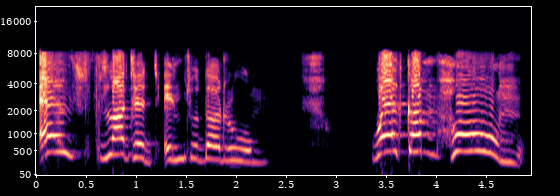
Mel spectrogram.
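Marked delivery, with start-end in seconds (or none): 3.3-4.9 high, slow joyful welcome; cheerful welcome. Acted. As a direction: greet him with delight. Elves greet tired Santa.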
